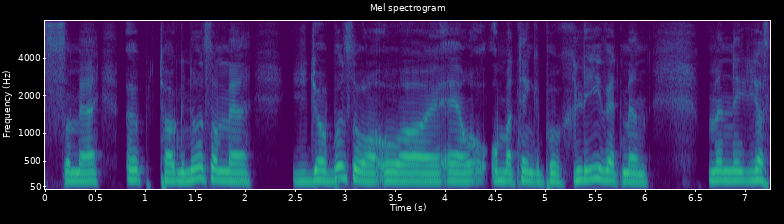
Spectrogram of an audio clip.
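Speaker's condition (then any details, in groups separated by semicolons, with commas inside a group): Down syndrome; present from birth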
